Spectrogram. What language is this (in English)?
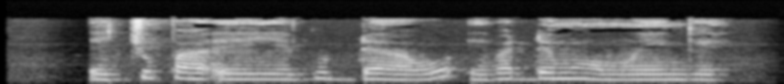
Ganda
